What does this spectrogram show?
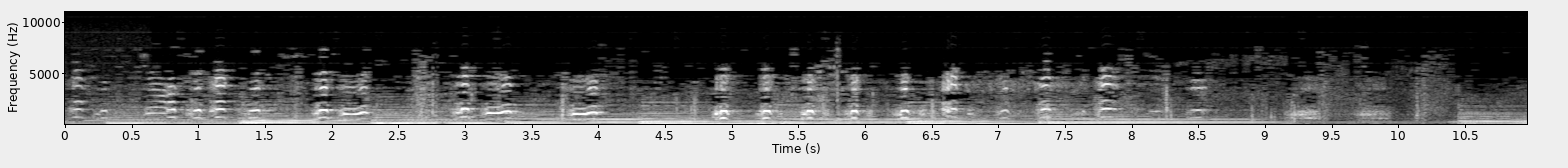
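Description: Repeated nasal goose honks, wavering and fairly loud, sound over a steady musical background of sustained low tones that shift pitch in slow steps; no one speaks.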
